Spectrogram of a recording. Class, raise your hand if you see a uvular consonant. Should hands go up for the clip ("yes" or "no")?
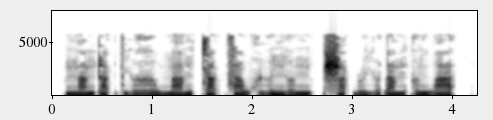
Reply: no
